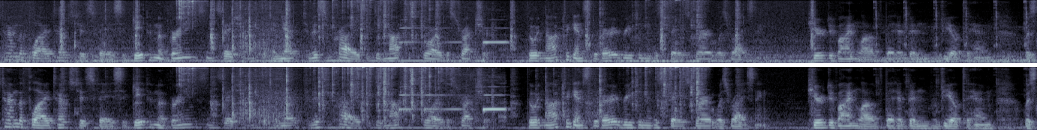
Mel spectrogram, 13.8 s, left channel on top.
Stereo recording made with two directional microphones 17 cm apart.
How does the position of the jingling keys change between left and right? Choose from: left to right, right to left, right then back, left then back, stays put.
left to right.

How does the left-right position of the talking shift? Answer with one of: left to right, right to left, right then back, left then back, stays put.
left then back.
